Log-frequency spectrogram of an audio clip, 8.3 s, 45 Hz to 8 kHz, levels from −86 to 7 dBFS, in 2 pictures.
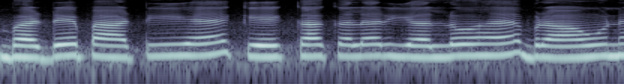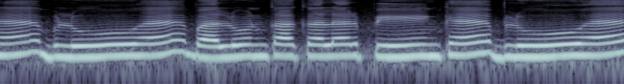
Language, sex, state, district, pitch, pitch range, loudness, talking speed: Hindi, female, Bihar, Patna, 255 Hz, 245-265 Hz, -14 LUFS, 135 wpm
